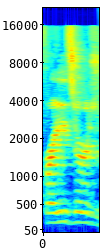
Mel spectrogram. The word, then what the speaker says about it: Fraser: Then how come in Scotland they don't pronounce it Frazier? I'm not. Fraser.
